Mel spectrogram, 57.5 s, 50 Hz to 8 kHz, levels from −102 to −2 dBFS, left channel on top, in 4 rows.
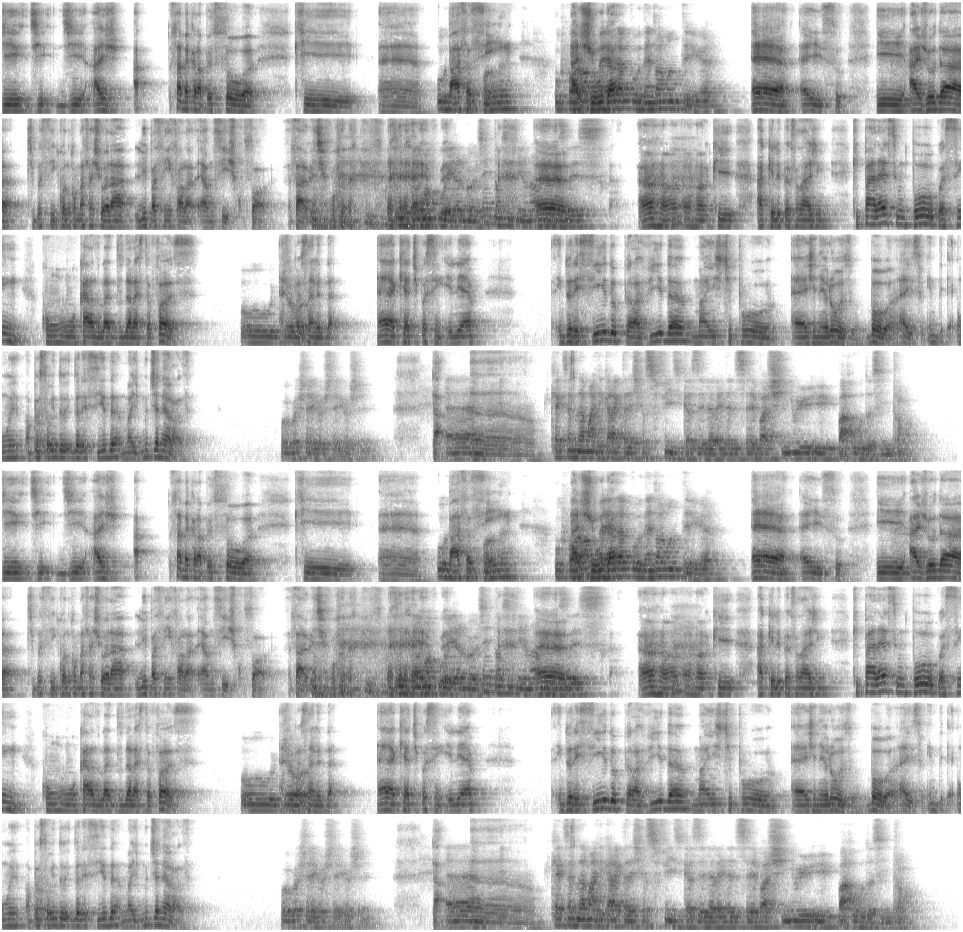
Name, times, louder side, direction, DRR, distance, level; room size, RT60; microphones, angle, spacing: voice 1, 0.0-2.2 2.5-5.3 5.7-6.3 6.7-7.7 8.5-9.3 11.2-18.4 18.7-21.2 21.9-22.1 22.4-22.9 23.9-26.8 27.2-29.0 29.4-31.6 32.9-33.8 34.4-36.0 37.1-46.0 49.6-49.8 50.2-51.2, left 2 dB, 25° left, 0.7 m, -31 dB
voice 2, 7.2-7.6 8.3-10.7 13.3-13.4 19.0-23.3 24.4-24.8 32.4-33.4 43.6-43.8 47.3-48.6 49.8-50.3 51.4-56.7, right 1 dB, 45° left, 3.4 m, -34 dB
15.0 x 7.9 x 7.6 m
head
